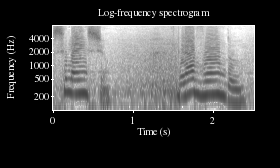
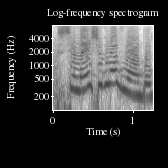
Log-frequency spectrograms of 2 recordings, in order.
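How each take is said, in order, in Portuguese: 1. Há uma pausa clara entre as palavras. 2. As duas palavras são ditas juntas, sem pausa. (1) "Na fala a gente faz isso" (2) "Quem está gravando? É o silêncio"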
